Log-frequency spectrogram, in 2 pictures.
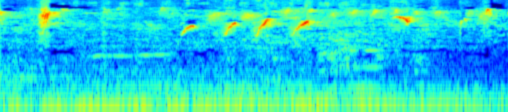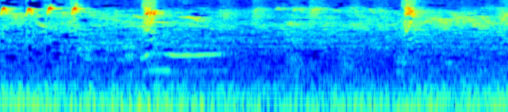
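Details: Sunbird song for luring birds in: a fast series of four high notes sweeping downward, then scattered sharp ticks and chirps, a low whistled note in between, over a quiet steady hum.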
